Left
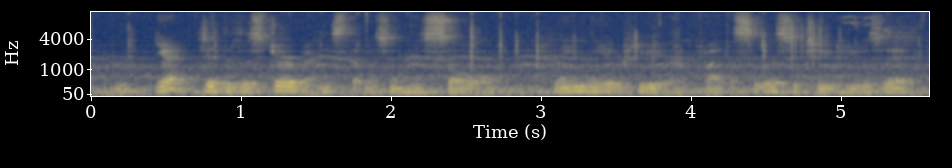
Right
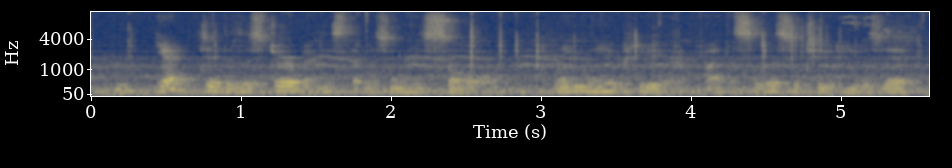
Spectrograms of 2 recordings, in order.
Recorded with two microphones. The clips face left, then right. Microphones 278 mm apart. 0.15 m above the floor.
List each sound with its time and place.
0.4 s a man speaking: 20° left (ahead or behind), 1.1 m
